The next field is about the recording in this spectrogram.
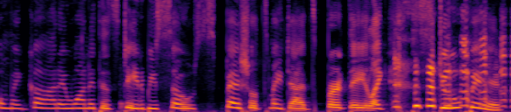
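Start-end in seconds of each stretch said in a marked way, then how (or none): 0.0-3.7 put-on high, tearful, weepy crying voice. Retelling own past words while crying: imitating own past crying. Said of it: "And I was crying".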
